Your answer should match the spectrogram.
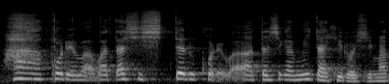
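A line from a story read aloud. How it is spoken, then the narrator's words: Inner thought. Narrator (Japanese): と思った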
